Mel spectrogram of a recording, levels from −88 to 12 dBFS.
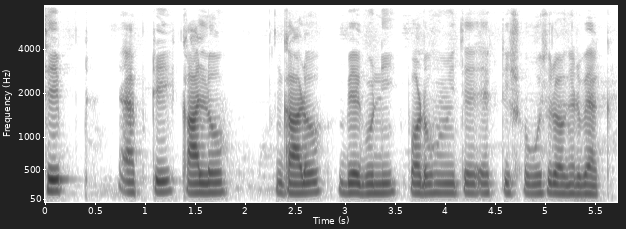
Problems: none marked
